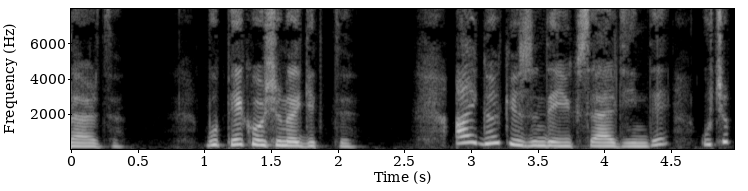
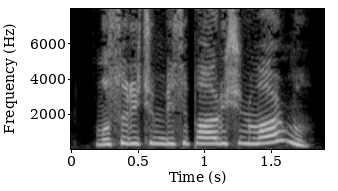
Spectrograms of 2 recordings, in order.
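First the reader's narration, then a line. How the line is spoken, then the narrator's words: Shouted. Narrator (Turkish): diye bağırdı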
